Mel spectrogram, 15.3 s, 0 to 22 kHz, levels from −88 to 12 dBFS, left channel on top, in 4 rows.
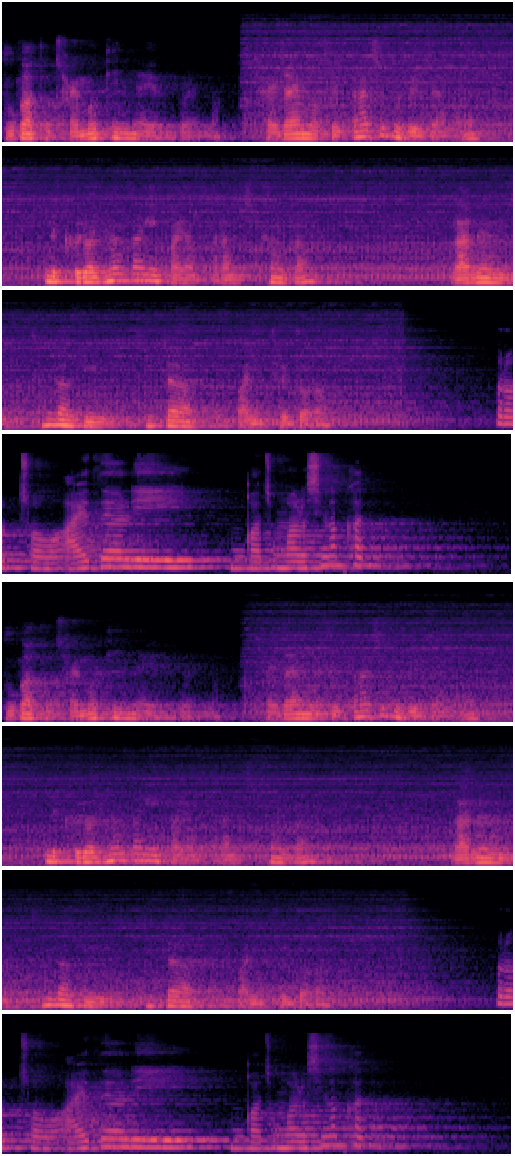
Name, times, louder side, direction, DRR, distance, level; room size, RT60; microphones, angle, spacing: voice 1, 0.0-3.6 4.2-6.2 7.2-9.2 9.4-10.2, left 4 dB, 55° left, 9 dB, 0.5 m, -25 dB
sound 1, 1.8-10.7, left 1 dB, 75° left, 2.1 m, -40 dB
voice 2, 11.4-13.0 13.2-14.2, left 2 dB, 30° left, 8 dB, 0.8 m, -30 dB
18.0 x 11.0 x 7.1 m, 2.3 s
head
